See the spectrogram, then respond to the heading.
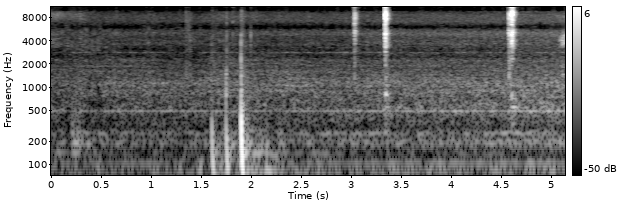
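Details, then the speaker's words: Kohler/John Deere 60 kW REOZJ generator on a mobile MRI/X-ray trailer, Dexa controller: relay clicks, LED 4 blinks, but nothing reaches the starter and it never cranks; E-stop LED on, damaged fuse, five-pin crank relay suspected. "I hear the relay LED 4 blinks nothing go to the starter"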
